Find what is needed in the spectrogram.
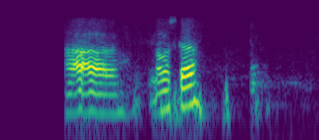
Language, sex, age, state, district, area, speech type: Hindi, male, 18-30, Bihar, Vaishali, rural, conversation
